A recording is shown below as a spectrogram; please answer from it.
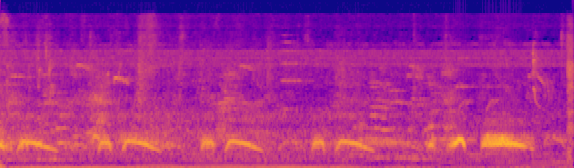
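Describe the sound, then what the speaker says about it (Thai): A Thai decoy dove coos steadily and repeatedly, with a run of rhythmic cooing phrases heard close up over a low steady background hum. "นกมันจีนจะจะเริ่มเรียกเริ่มคู"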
